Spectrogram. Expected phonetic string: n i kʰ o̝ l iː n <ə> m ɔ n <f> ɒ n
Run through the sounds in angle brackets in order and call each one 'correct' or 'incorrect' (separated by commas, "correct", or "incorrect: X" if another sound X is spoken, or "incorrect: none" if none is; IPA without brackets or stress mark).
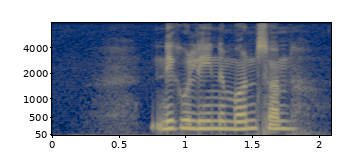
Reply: correct, incorrect: s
